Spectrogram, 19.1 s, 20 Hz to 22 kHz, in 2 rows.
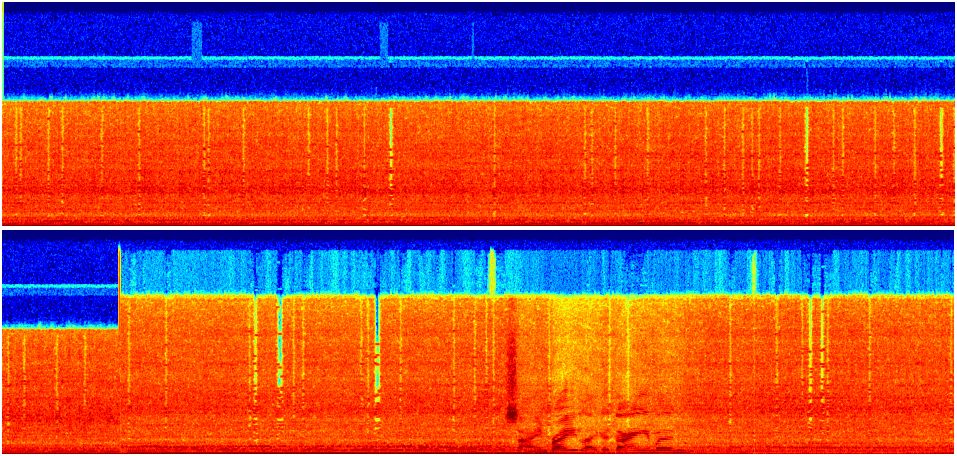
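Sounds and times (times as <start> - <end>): motorcycle engine idling: 0.0 - 19.0.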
